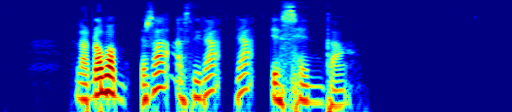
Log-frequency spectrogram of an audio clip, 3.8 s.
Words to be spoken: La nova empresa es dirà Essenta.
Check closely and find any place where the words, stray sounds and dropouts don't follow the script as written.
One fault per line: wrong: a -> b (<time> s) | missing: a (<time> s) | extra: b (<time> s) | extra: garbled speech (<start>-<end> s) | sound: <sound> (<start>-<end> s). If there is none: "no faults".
sound: dropout (1.0-1.1 s)
extra: dirà (1.8 s)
